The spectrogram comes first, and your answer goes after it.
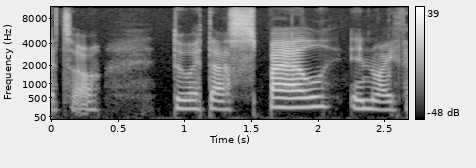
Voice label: "sbel", Welsh

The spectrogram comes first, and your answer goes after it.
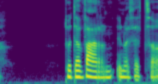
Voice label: "farn", Welsh

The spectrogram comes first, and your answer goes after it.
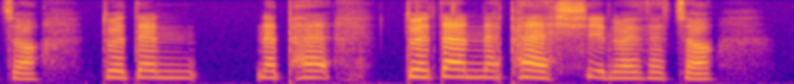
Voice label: "nepell", Welsh

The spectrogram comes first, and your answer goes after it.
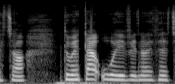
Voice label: "wyf", Welsh

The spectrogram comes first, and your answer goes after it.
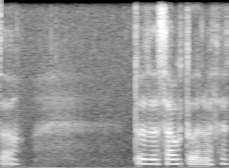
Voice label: "sawdl", Welsh

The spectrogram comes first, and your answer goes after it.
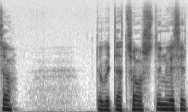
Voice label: "tost", Welsh

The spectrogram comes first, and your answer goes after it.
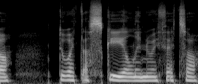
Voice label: "sgil", Welsh

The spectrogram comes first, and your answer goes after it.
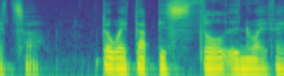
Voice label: "bustl", Welsh

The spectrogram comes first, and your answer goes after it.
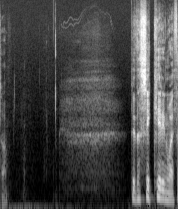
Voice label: "sicr", Welsh

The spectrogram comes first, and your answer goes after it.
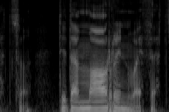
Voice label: "mor", Welsh

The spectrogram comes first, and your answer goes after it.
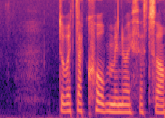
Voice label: "cwm", Welsh

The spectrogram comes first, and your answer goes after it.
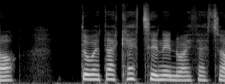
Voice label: "cetyn", Welsh

